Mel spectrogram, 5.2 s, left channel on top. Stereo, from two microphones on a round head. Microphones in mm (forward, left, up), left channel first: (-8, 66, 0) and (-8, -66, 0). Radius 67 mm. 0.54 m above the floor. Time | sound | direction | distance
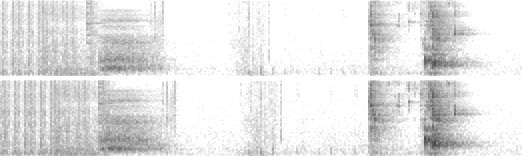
1.0 | breathing | 5° right (ahead or behind) | 1.1 m
3.7 | a splash | 30° right (ahead or behind) | 1.0 m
